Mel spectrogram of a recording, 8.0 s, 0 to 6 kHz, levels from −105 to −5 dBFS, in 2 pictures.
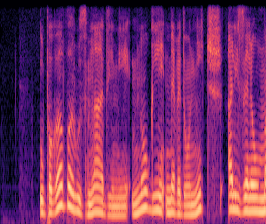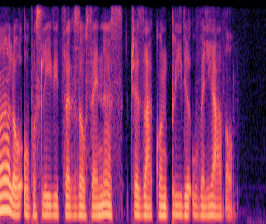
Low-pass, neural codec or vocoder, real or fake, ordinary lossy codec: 5.4 kHz; codec, 44.1 kHz, 7.8 kbps, Pupu-Codec; fake; none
